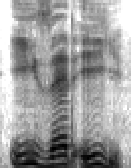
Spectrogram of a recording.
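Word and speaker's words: Èze: a paland drum yeah e z e is e z e for all you americ do not pronounce the last e is there there so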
